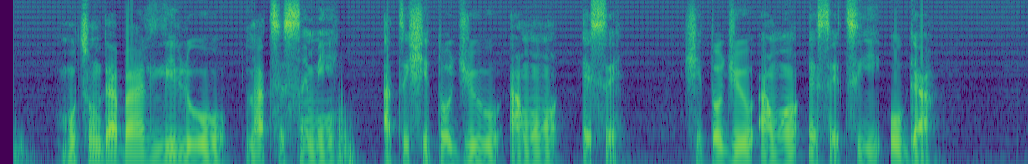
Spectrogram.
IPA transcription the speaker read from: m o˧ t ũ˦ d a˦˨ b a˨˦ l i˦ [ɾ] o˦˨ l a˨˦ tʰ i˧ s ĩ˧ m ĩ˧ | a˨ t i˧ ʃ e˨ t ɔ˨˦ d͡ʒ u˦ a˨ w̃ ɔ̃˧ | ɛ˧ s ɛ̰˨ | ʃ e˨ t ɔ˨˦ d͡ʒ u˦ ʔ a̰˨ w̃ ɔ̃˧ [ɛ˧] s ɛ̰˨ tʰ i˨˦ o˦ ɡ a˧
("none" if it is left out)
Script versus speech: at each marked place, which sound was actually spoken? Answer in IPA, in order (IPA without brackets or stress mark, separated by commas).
l, ɛ˧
